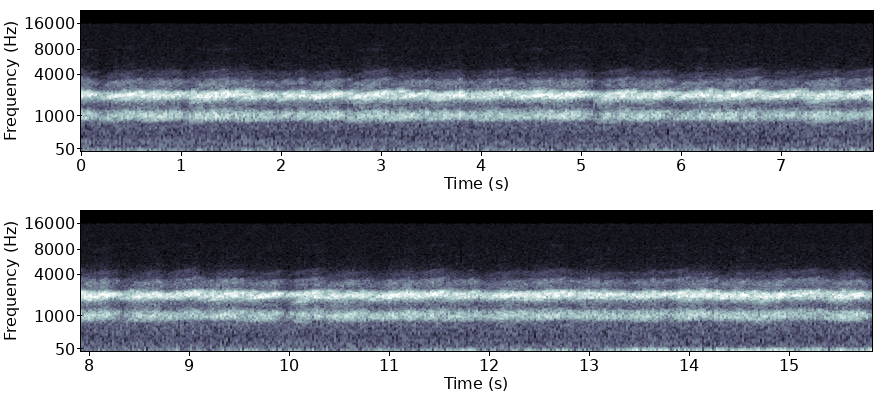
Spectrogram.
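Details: Spring frog chorus from a wetland behind a house, recorded live without looping at night: dense, unbroken trilling in two steady bands, one high and one lower, many callers overlapping with faint pulsing and no gaps.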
